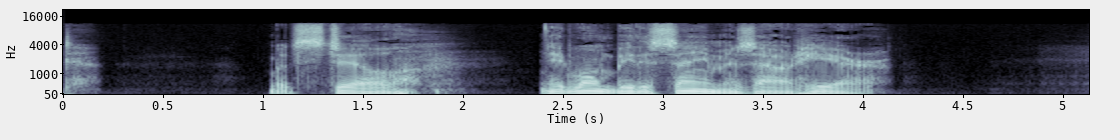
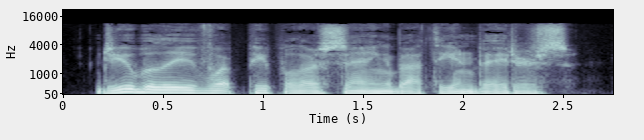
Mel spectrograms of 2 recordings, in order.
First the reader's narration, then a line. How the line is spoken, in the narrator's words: he asked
